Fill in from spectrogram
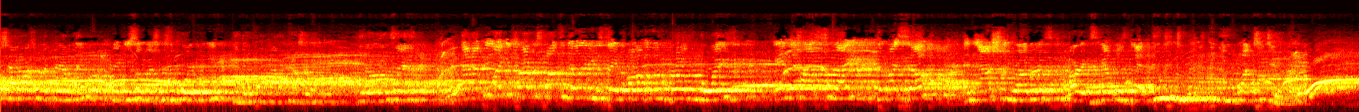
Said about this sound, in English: And then the crowd kind of roars.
